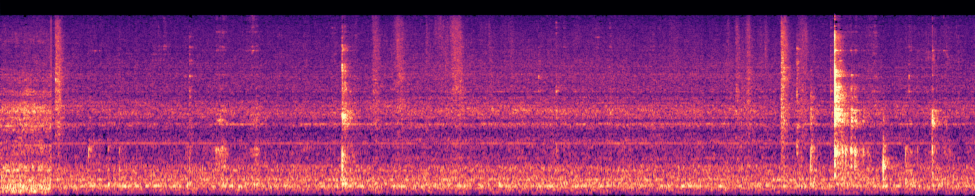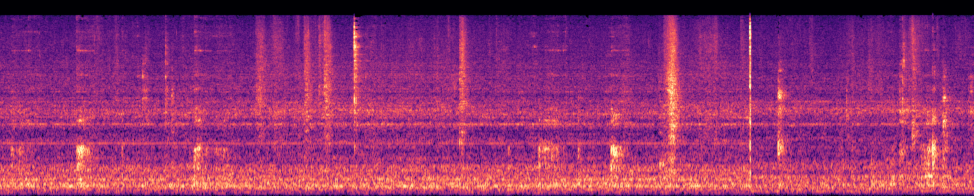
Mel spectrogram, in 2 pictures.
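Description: Gas forge burner running with a steady roar, with scattered metallic clinks and taps as steel is handled at the forge mouth, the loudest about twelve and a half seconds in.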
